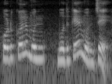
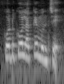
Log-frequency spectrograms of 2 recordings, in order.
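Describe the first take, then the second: First: The phrase is said in its full form. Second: The phrase is said in a shortened form. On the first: This is the written style. "लिखावट की भाषा" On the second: This is the everyday spoken style. "बोलचाल की भाषा"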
